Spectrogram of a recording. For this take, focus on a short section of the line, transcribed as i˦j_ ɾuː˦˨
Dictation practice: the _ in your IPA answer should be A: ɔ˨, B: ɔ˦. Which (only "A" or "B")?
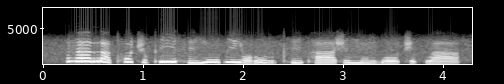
A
